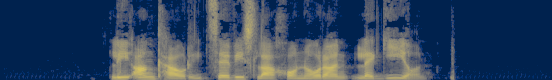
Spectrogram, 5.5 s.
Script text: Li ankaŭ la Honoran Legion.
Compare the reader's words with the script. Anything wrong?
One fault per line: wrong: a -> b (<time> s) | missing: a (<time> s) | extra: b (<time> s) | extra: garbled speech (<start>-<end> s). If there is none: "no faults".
extra: ricevis (1.9 s)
